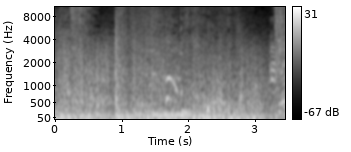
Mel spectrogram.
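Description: Explosive Confringo fire spell in the Hogwarts Legacy video game, a booming blast over dense, continuous combat noise with a sharp burst near the start and another near the end, with faint voices in the mix.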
